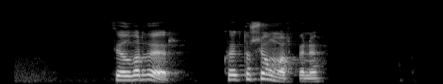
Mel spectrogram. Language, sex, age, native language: Icelandic, female, 50-59, Icelandic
